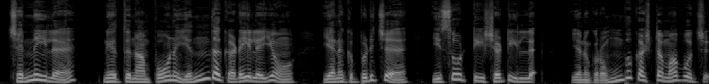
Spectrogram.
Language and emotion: Tamil, sad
